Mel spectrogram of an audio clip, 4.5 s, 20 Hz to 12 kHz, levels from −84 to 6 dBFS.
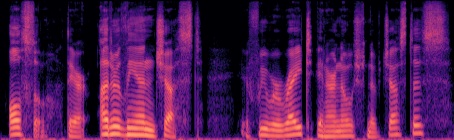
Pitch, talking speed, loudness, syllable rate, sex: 140 Hz, 185 wpm, -19 LUFS, 6.2 syllables/s, male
